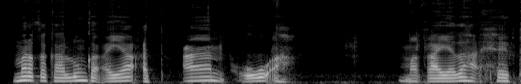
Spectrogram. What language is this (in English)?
Somali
